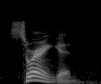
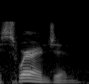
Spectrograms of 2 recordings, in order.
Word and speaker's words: Swearingen: Depp Meer easterling Pineo saringan Reed or sorry Swearingen I should pronounce his name right too Reed Mugen Sans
